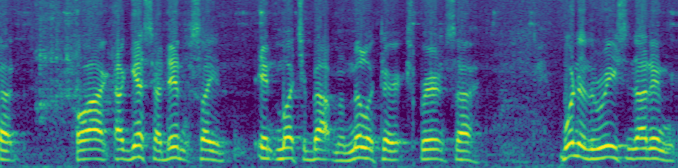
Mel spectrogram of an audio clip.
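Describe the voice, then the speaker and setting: With an Arkansas accent, a man speaks in a high voice at a moderate pace, with fairly even intonation, very even loudness, long and frequent pauses, and noticeable background noise. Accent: Southern US (Arkansas). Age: 80s+. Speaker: businessman, car dealer. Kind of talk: talk to an audience, personal story. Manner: halting, many repeats.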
